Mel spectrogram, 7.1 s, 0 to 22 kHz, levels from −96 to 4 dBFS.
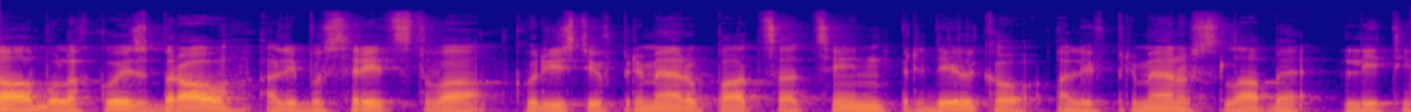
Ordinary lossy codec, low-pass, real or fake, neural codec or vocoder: none; 14.4 kHz; real; none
